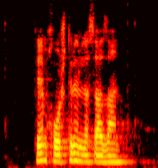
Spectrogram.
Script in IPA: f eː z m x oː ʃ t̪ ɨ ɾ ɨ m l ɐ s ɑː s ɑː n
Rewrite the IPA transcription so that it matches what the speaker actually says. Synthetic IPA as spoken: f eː m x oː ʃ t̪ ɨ ɾ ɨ n l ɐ s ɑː z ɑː n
